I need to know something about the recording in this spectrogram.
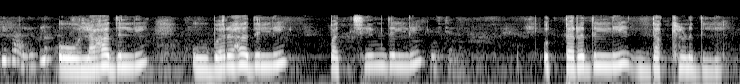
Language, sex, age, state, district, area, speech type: Sindhi, female, 18-30, Delhi, South Delhi, urban, spontaneous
